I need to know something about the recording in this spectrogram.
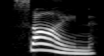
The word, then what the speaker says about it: sign: listen point and say sign sign do you hear G no night night do you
